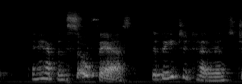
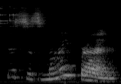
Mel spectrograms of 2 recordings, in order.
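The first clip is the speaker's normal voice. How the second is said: usual speaking voice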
